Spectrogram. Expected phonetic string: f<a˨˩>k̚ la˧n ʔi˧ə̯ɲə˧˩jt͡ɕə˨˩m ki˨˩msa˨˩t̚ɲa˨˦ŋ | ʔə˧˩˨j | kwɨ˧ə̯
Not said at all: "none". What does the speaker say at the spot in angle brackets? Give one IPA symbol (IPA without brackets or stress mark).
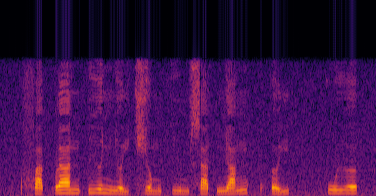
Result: a˨˩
